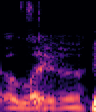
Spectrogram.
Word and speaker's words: Olathe: Olathe. Is that how you pronounce it? Olathe? – Yes.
